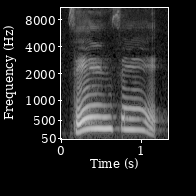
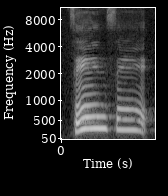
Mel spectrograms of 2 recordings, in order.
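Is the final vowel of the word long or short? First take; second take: long; long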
